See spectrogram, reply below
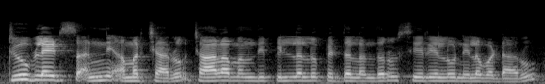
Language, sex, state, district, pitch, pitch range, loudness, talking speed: Telugu, male, Telangana, Mahabubabad, 170 Hz, 165-180 Hz, -18 LUFS, 110 wpm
